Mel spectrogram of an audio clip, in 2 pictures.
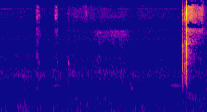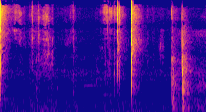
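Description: Faint handling at first, then a handful of short, sharp clicks and taps from about three seconds in as an Olo alcohol marker is put down.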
